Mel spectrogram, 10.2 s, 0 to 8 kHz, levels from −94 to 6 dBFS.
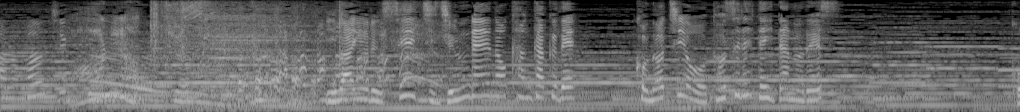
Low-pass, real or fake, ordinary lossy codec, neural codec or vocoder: none; real; none; none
